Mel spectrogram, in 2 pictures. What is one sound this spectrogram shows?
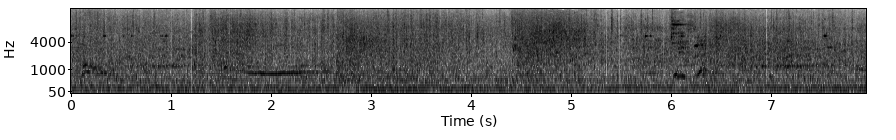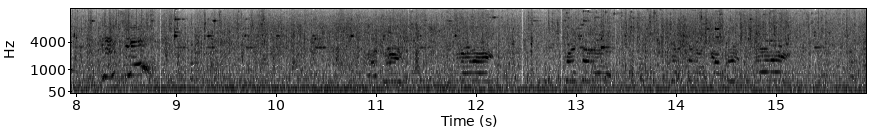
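Horses' hooves pound over dry ground.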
